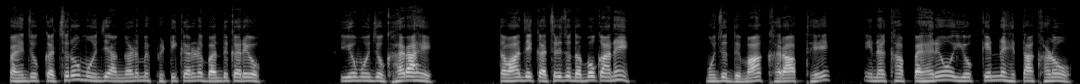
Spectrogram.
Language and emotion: Sindhi, angry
